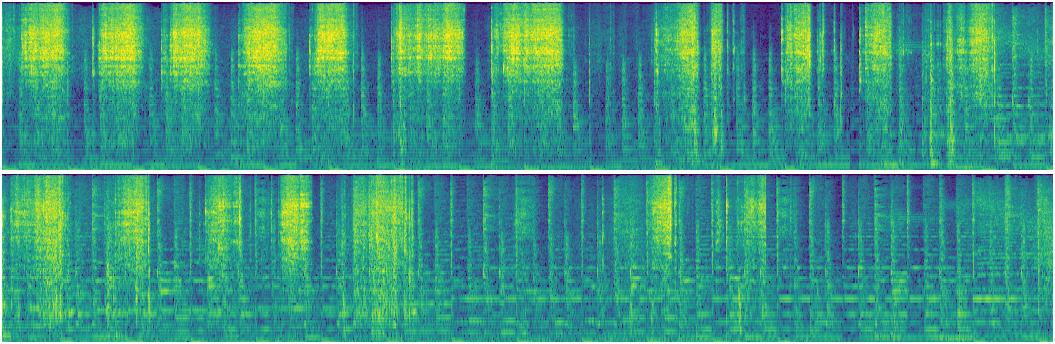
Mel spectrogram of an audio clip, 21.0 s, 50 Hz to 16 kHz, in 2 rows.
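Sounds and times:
wire brush scrubbing metal: 0.0s - 18.6s
background music with steady beat: 0.0s - 21.0s.

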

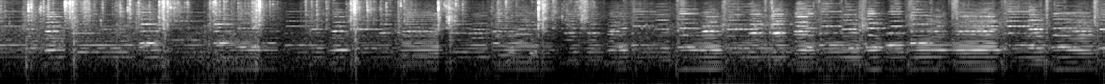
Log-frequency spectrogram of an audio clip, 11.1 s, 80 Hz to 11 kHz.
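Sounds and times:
accordion folk dance tune: 0.0s - 11.0s
sharp clacks: 0.0s - 11.0s.

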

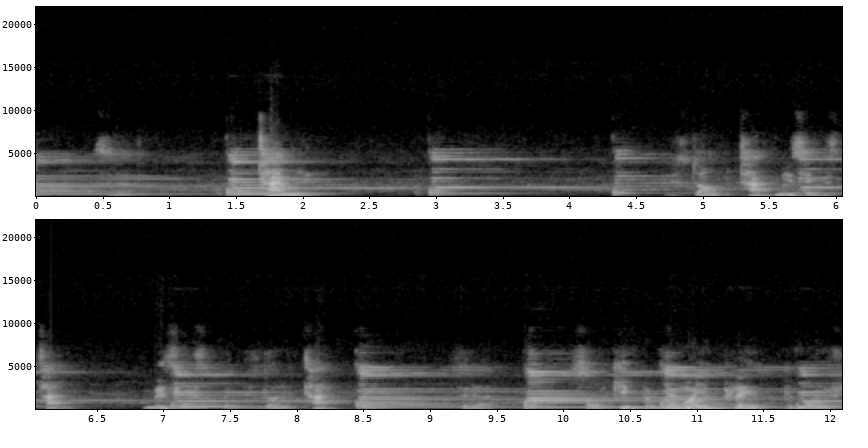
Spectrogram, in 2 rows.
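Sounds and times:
piano notes: 0.0s - 12.0s.

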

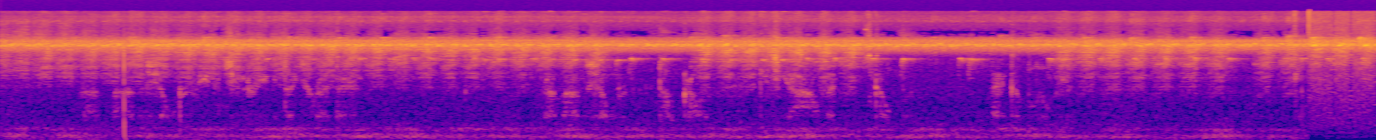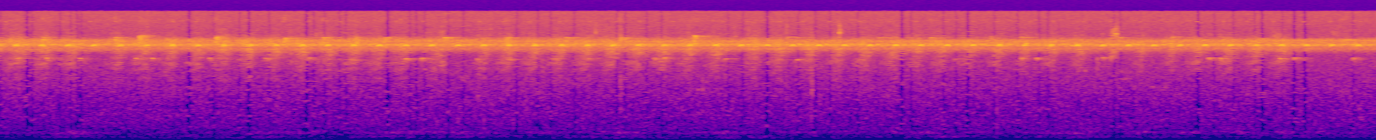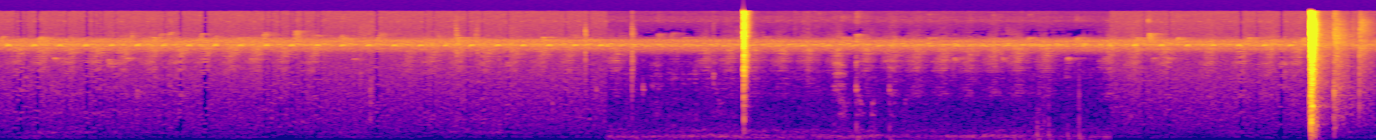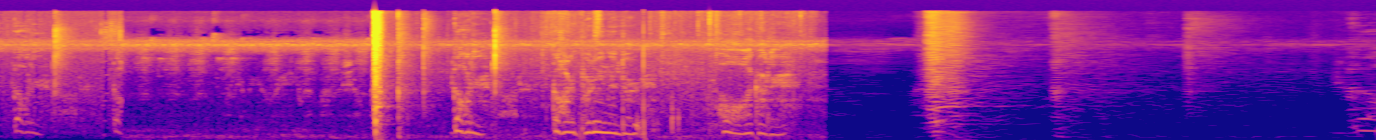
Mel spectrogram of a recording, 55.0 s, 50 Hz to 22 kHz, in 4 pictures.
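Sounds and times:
crickets chirping: 0.0s - 51.8s, 53.8s - 55.0s
crossbow shot: 40.6s - 42.0s, 45.0s - 45.6s, 50.5s - 51.2s
sharp crack: 40.6s - 42.0s, 45.0s - 46.4s.

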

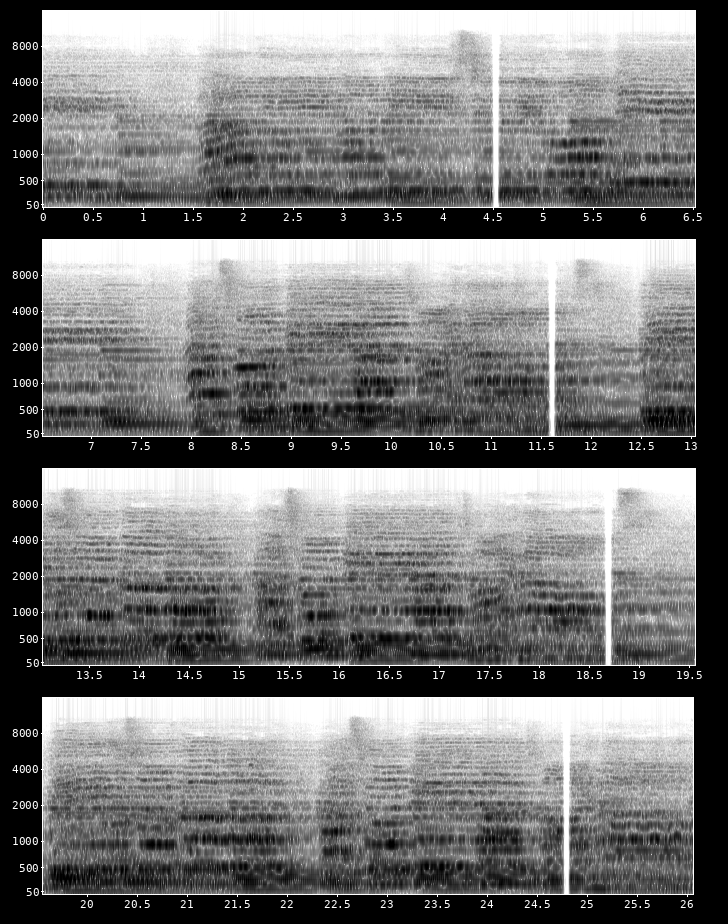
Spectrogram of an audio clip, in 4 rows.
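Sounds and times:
women's vocal group singing: 0.0s - 0.9s, 1.5s - 11.9s, 12.5s - 18.7s, 19.6s - 26.0s
keyboard accompaniment: 0.0s - 26.0s.

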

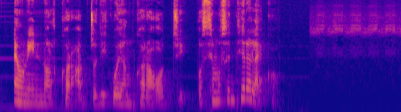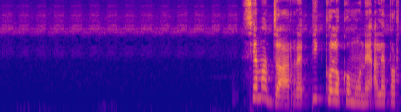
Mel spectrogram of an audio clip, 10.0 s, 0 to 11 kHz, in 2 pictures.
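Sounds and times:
high-pitched insect chirring: 3.9s - 10.0s.

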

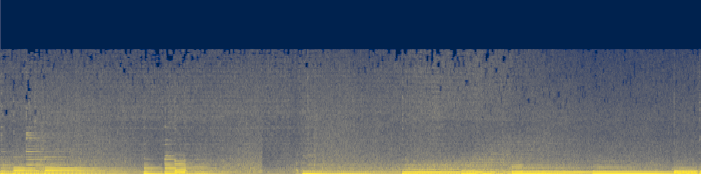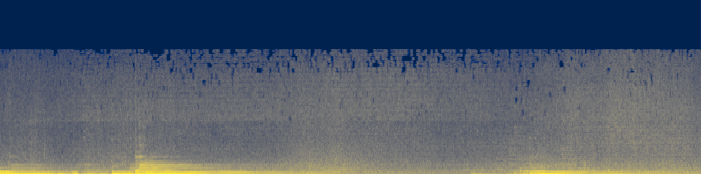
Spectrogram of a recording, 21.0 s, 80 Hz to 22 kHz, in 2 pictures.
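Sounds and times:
acoustic guitar music: 0.0s - 21.0s.

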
